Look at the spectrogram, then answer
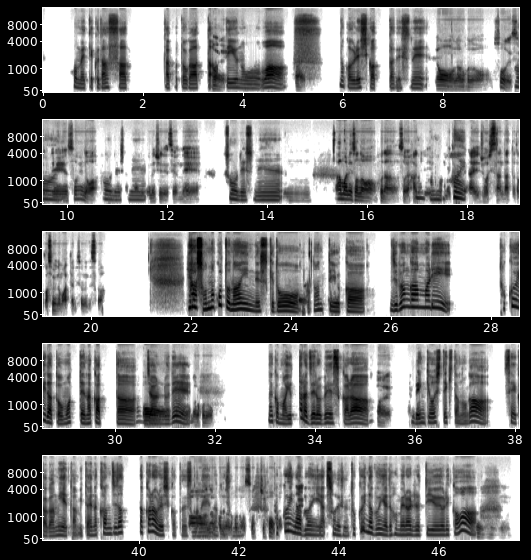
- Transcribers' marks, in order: other noise; other background noise
- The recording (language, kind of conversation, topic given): Japanese, unstructured, 仕事で一番嬉しかった経験は何ですか？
